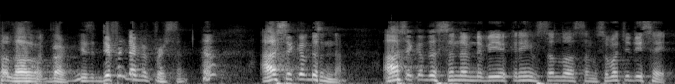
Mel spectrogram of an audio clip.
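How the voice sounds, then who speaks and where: A fairly high-voiced man preaches with fervor, pressing his listeners with repeated questions. His voice rings out in a long, echoing hall. The sound is muffled and lo-fi. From Pakistan or India. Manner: impassioned, rhetorical questions, mixes Urdu and Arabic phrases. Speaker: Islamic preacher. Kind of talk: sermon.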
